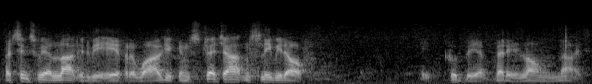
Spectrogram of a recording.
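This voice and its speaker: An actor playing an unyielding Victorian police sergeant in a radio drama, English-accented, brisk, authoritative and dryly sardonic. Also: male voice, low voice, a bit bright, muffled recording, slight background noise. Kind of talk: full-cast period radio drama acting.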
